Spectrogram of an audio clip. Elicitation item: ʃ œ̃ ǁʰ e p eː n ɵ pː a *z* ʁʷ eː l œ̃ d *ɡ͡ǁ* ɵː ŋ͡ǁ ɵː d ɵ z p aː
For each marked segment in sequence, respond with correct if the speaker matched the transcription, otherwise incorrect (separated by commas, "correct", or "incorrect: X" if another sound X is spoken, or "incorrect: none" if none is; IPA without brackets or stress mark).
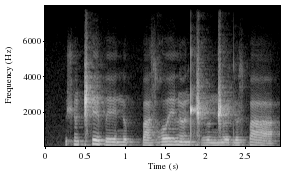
correct, correct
